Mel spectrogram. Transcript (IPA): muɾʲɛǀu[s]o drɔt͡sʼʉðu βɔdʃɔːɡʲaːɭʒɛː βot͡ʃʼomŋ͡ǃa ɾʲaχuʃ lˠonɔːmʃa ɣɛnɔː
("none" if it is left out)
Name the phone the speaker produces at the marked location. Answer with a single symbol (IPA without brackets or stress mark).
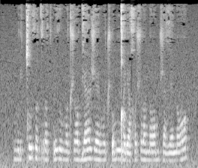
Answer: θ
